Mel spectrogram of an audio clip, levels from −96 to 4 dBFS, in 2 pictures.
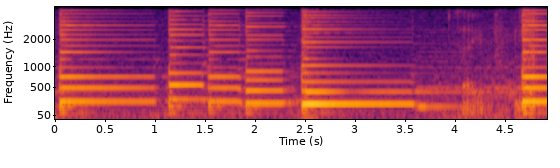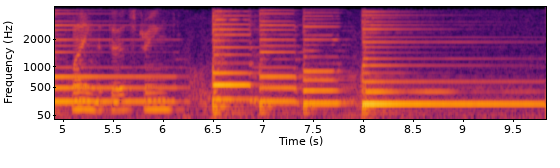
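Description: At 4.54 s the sound gives way to steady noise or near silence for 60 ms, then again at 6.28 s for 220 ms, with 40 and 80 ms of real sound gone. That's likely sound dropped by the voice detector, with comfort noise filling the gaps. The empty band above 4 kHz fits a G.711 call path.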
